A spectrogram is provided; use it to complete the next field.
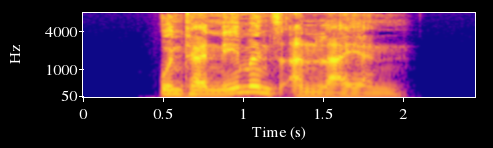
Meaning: plural of Unternehmensanleihe
- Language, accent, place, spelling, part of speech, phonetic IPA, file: German, Germany, Berlin, Unternehmensanleihen, noun, [ʊntɐˈneːmənsˌʔanlaɪ̯ən], De-Unternehmensanleihen.ogg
